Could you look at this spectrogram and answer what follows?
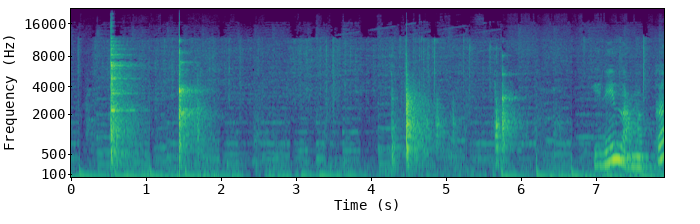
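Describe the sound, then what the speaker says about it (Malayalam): Chopped tomatoes land in a hot pan for spicy uttapam topping, then a spoon scrapes and clanks against the metal in sharp, irregular knocks over a low, steady sizzle. "ഇനി നമുക്ക് തക്കാളി ഇട്ട് കൊടുക്കാം."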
